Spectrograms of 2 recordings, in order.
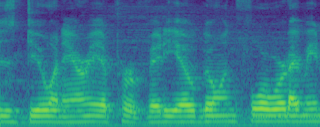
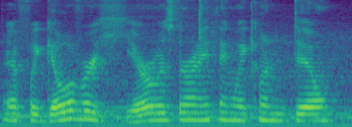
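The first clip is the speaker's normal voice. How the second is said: normal talking voice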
